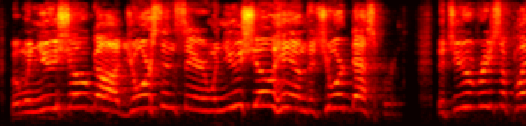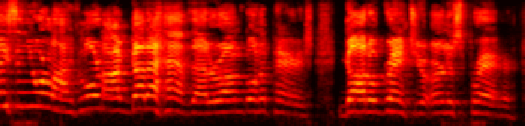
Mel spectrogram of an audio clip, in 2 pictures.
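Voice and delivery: loud, rising prayer at full preaching force; impassioned pulpit prayer; fervent preaching. Acted. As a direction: cry out the prayer to the Lord.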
